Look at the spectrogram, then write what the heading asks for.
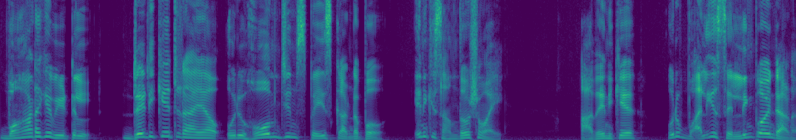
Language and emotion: Malayalam, surprised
